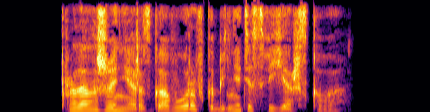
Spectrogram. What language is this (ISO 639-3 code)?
rus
